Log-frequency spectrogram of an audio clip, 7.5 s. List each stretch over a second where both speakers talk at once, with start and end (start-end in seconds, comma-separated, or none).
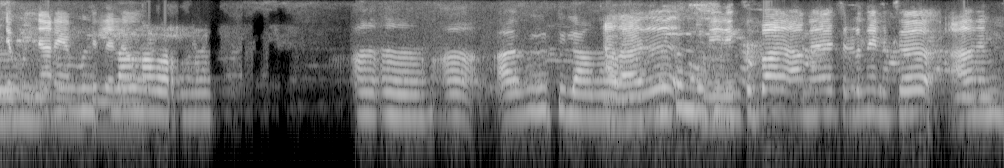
none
